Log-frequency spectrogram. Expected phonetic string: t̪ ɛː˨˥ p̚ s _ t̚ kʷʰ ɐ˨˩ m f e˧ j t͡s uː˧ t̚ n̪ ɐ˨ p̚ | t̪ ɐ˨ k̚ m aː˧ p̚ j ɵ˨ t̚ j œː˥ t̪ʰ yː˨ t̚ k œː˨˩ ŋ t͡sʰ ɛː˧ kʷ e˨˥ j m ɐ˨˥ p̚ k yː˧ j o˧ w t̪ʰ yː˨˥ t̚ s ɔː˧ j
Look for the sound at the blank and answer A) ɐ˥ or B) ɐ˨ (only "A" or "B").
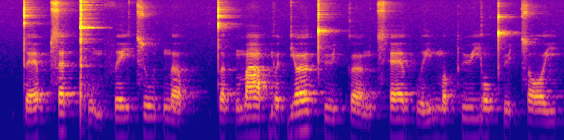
A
